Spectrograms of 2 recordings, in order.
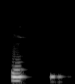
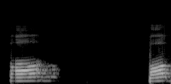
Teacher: उ बोलने में मेरा होठ हिलेगा ही, प प बोलने में मेरा होठ हिलेगा ही, ये सभी ओष्ठ वर्ण कहलाता है।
